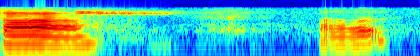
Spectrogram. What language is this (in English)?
Odia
